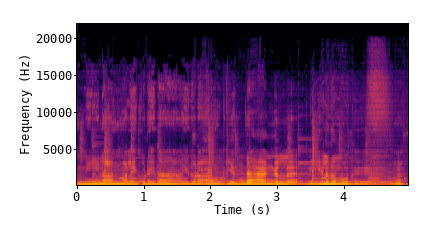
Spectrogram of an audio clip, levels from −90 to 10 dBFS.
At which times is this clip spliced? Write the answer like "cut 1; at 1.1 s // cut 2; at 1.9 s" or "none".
cut 1; at 2.2 s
